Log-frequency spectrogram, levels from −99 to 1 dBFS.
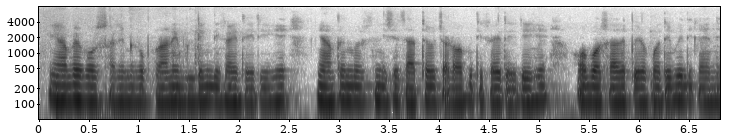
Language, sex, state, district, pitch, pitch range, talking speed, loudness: Hindi, male, Uttar Pradesh, Hamirpur, 110 Hz, 110-115 Hz, 275 wpm, -18 LUFS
